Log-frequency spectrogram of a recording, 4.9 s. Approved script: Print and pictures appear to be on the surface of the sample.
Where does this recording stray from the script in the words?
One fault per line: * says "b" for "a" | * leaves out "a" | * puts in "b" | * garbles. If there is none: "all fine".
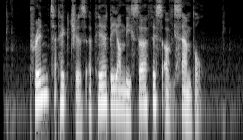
* leaves out "and"
* leaves out "to"
* leaves out "the"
